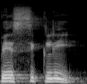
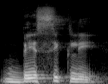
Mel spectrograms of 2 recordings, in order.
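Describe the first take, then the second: First: The a is dropped, giving three syllables. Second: The a is dropped, giving three syllables.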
